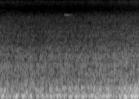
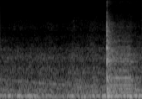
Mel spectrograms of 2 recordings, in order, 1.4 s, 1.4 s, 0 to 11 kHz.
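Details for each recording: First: Stand fan after new shaft and bushing fitted, previously humming loudly and not spinning: low, even hum with a soft airy rumble on speed two, no scraping or knocking; fan runs normally. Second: Stand fan on speed 1, powered: a steady low hum while the blades barely try to turn, stalled. Likely dried-out oil and a worn shaft/bushing, with the shaft wobbling in the bushing.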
